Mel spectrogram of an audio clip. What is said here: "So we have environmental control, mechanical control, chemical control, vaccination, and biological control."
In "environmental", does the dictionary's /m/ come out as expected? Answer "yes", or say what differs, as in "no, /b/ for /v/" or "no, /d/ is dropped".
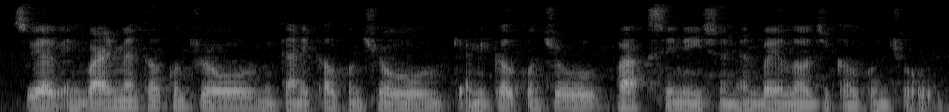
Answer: yes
